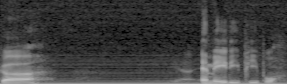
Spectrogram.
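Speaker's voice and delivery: low, flat, bored mumble; deadpan unimpressed. Pretend. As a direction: sound like the bored crowd that isn't excited. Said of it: "you're more like".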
